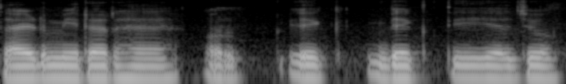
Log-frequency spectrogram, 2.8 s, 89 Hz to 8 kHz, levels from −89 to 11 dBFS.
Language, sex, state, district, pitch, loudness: Hindi, male, Bihar, Gopalganj, 120 Hz, -25 LUFS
